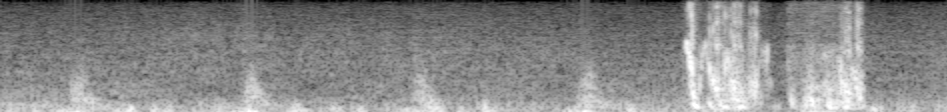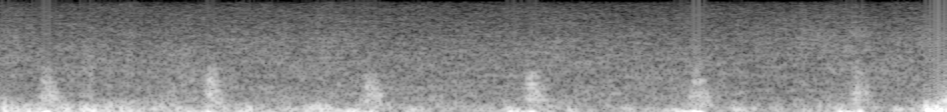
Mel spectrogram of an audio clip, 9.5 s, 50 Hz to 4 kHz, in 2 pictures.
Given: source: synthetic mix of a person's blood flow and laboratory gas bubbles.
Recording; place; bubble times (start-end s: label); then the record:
Doppler ultrasound of blood flow; subclavian vein
3.41-3.86 s: bubbles
3.93-4.33 s: bubbles
From the record:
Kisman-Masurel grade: 223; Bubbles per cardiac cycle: several, 3 to 8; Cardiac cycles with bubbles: 10 to 50%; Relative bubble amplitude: loud (0.450 to 0.775); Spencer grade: 2 (many but less than half of the cardiac periods contain bubble signals, singularly or in groups); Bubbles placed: anywhere in the cardiac cycle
